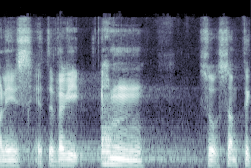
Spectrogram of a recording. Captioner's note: he clears throat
